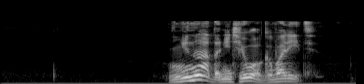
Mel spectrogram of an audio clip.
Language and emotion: Russian, angry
